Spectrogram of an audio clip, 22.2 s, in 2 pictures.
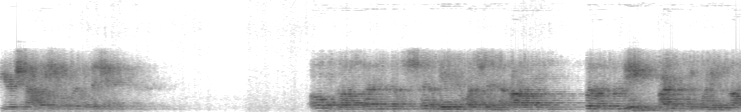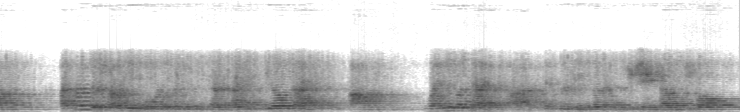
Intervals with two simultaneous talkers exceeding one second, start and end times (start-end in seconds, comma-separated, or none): none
